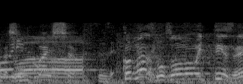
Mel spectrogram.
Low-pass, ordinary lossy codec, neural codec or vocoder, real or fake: 7.2 kHz; Opus, 32 kbps; none; real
